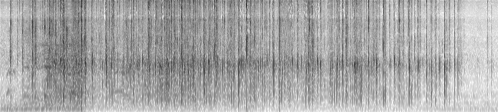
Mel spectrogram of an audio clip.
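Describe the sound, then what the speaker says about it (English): A crowd of troops at a military unit reunion applauding a lieutenant, a loud, dense burst of clapping with some background voices that keeps up for about five seconds before cutting off to near silence. "Give the lieutenant a round of applause."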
